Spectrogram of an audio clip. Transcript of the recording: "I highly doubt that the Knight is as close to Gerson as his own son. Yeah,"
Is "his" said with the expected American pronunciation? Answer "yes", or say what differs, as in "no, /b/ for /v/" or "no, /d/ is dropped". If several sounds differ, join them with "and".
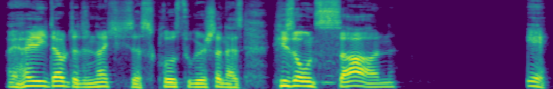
yes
